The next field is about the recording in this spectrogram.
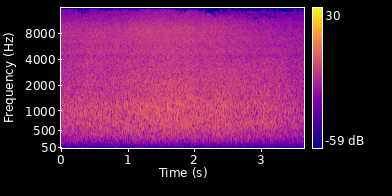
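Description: A steady, broad wash of ocean surf rolling onto the shore, consistent in loudness throughout, with a slight swell in the middle and no voices present.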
